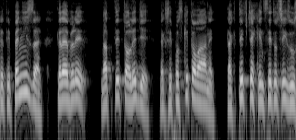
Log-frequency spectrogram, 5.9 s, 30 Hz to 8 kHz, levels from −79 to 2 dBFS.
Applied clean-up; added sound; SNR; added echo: neural mask model Resemble Enhance denoiser.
